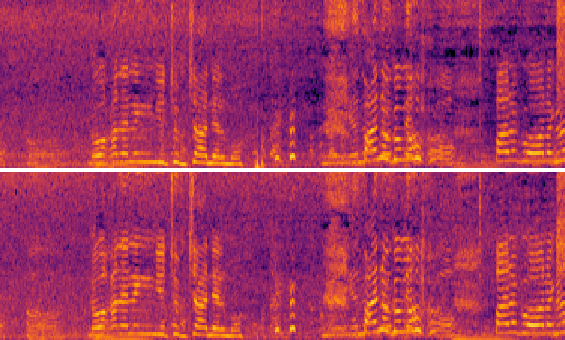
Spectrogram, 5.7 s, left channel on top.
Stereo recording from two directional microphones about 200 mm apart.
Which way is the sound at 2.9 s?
5° left (ahead or behind).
